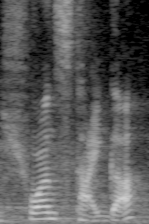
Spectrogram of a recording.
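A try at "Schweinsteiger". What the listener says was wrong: Don't skip the W. It becomes a V.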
